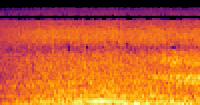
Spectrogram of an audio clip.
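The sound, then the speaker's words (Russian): Car brakes screech on a quiet street, a sustained, harsh skidding squeal with a faint tonal whine running through it. It holds steady and fairly loud for about two seconds, with no voices. “Раздался скрип тормозов, и все стихло.”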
